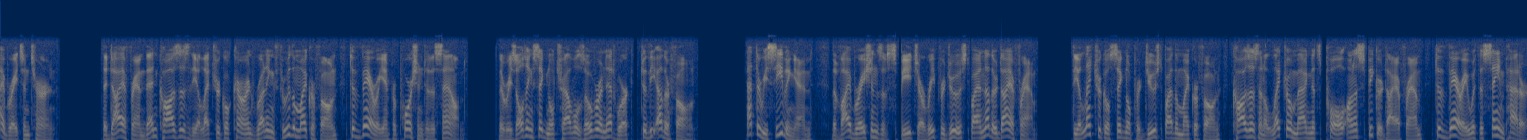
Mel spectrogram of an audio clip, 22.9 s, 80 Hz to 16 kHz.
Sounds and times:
Speech: 0:00.0 - 0:00.9, 0:01.5 - 0:10.5, 0:11.2 - 0:22.9.

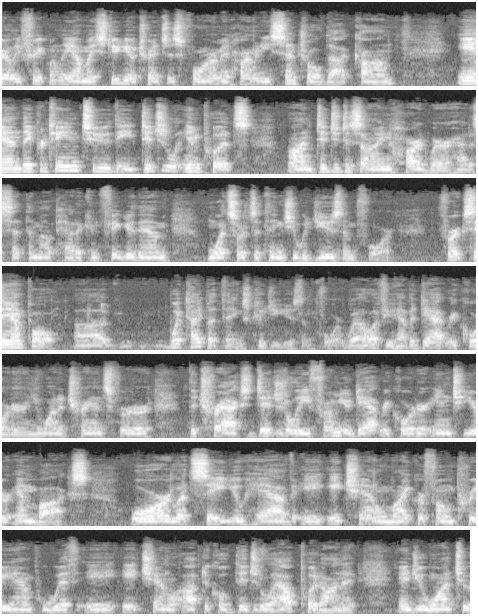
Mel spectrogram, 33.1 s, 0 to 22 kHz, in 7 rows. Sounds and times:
Speech: 0:00.0 - 0:04.0, 0:04.6 - 0:33.1.

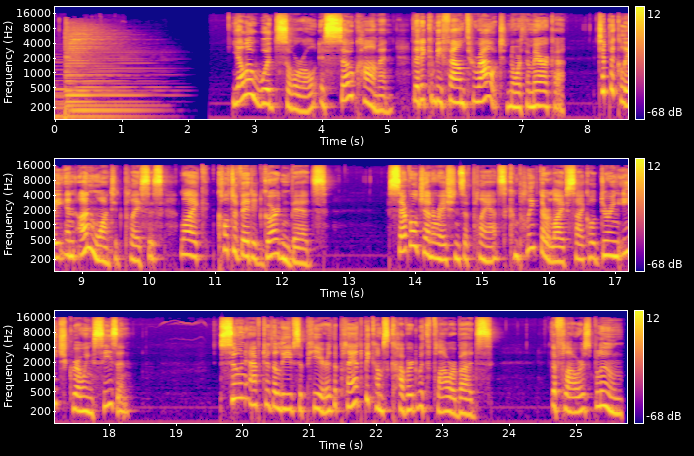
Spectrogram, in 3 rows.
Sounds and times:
Speech: 0:02.7 - 0:12.8, 0:13.6 - 0:18.4, 0:19.7 - 0:23.9, 0:24.7 - 0:25.7.

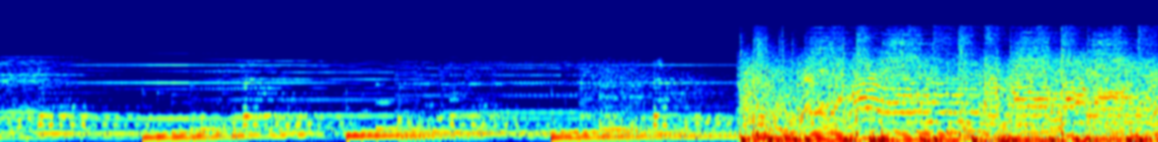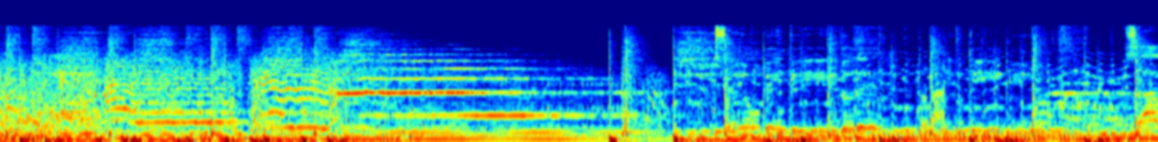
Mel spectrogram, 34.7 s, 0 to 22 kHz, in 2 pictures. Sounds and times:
Rock and roll: 0:00.0 - 0:34.7
Punk rock: 0:11.0 - 0:34.7.

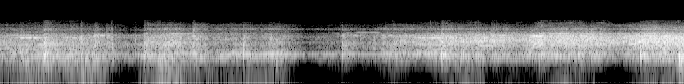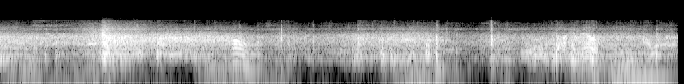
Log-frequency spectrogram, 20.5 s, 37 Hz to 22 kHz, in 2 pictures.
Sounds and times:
Music: 0:00.0 - 0:20.4
Speech: 0:13.7 - 0:14.2, 0:17.9 - 0:20.4.

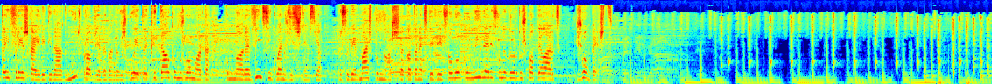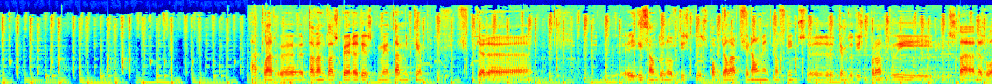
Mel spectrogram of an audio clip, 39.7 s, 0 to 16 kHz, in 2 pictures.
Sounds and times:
Speech: 0:00.0 - 0:12.3, 0:24.8 - 0:28.4, 0:29.3 - 0:30.5, 0:32.2 - 0:39.6
Music: 0:00.0 - 0:39.6.

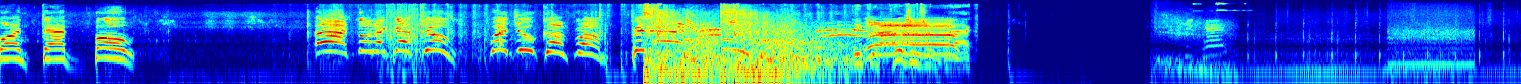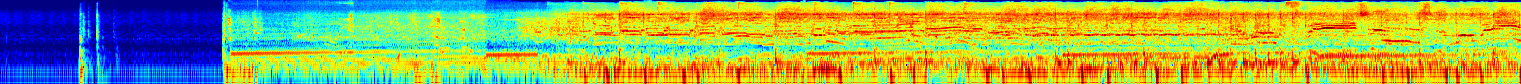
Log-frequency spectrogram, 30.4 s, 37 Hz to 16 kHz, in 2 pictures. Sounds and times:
Speech: 0:00.0 - 0:01.4, 0:03.1 - 0:07.5, 0:08.2 - 0:09.8.

